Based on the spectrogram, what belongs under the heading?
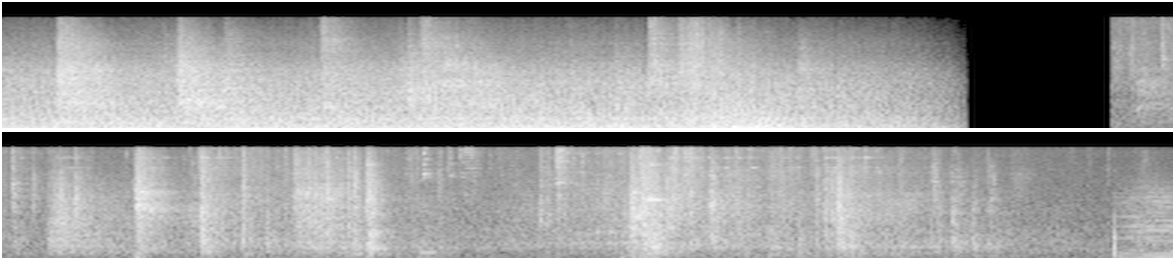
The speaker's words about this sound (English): Here's what things sounded like as the whaling factory ship Nishin Maru rammed both the Bob Barker and the South Korean tanker they had hoped to refuel from.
